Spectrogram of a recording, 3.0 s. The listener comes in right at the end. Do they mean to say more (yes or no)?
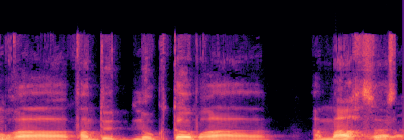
yes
